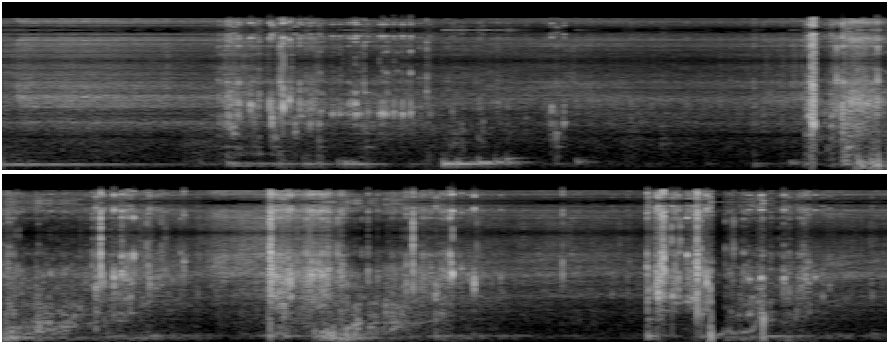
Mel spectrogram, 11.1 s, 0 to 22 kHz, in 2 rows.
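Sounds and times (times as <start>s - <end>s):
water churning and lapping: 0.0s - 11.0s.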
